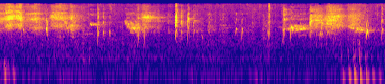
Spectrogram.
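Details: Captive budgerigars, held close to the camera while singing tunes to each other, warble in soft, scratchy chirps and twitters, half-buried under low rumbling handling noise.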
